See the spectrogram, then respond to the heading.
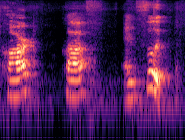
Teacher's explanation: the back of the tongue is raised toward to the soft palate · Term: back vowel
